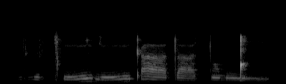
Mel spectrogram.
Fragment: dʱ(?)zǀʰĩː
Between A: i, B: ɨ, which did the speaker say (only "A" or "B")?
B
